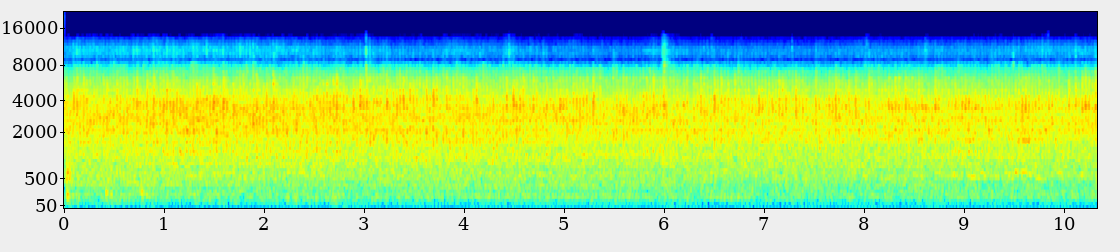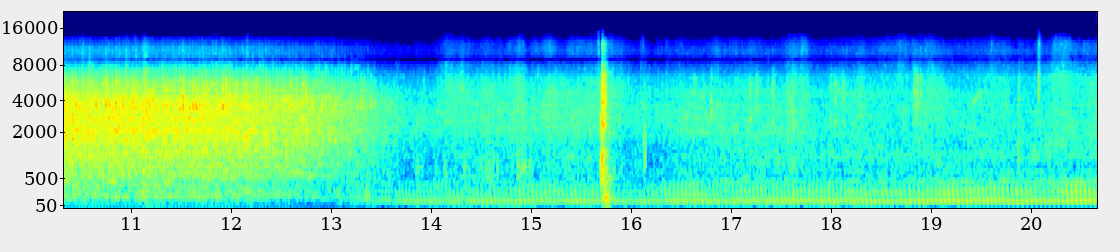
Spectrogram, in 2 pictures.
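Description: Fire truck engine running steadily under a loud, even rushing noise. About two-thirds of the way in, this gives way to the quieter, steady low hum of a side-by-side utility vehicle's engine, with one sharp click shortly after.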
